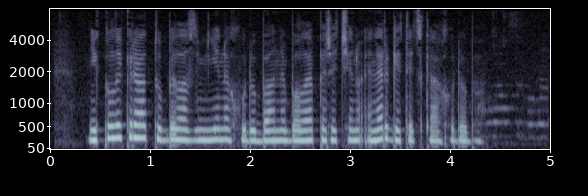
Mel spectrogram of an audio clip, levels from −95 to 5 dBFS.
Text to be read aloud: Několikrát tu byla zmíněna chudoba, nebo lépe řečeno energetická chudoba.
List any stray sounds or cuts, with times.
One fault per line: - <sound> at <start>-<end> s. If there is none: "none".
none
